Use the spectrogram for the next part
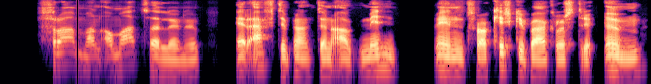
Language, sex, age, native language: Icelandic, male, 14, Icelandic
